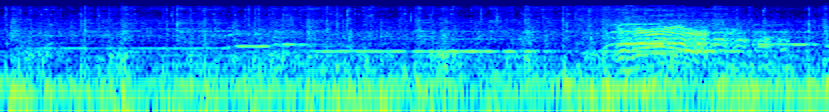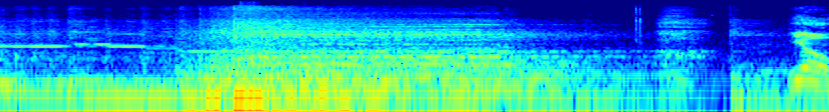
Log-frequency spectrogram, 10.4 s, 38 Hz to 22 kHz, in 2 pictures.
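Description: Horse neighing and whinnying in The Witcher 3, with steady hoof clip-clop throughout and a loud whinny swelling midway, alongside game ambience and faint music.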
